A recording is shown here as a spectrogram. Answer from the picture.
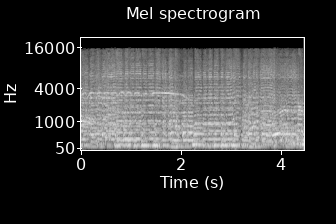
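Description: Brass band music playing: held trumpet and trombone notes over a pulsing low bass line.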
